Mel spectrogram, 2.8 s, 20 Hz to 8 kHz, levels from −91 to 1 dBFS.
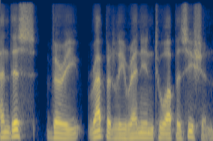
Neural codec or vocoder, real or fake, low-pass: codec, 16 kHz, 0.3 kbps, FocalCodec; fake; 7.2 kHz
